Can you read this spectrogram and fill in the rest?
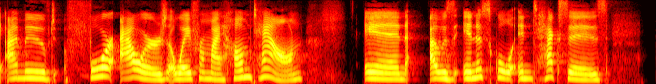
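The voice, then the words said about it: Texas Southern accent. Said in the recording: “I got made fun of because of my accent... she's just the country girl... this girl's definitely from Texas. Her accent is a lot thicker at times.”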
